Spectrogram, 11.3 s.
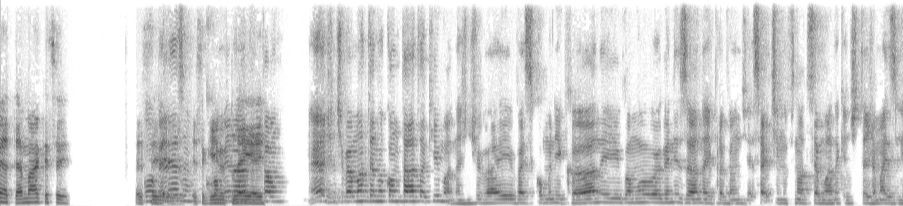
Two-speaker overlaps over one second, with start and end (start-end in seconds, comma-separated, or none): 1.8-3.4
